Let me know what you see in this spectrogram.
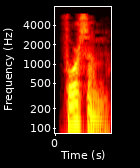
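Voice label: "foursome" American English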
